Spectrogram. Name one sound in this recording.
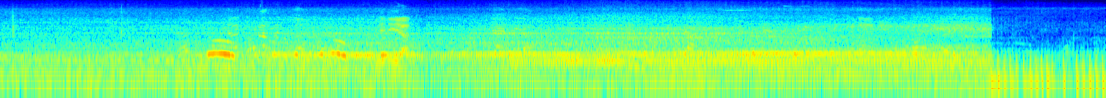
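A truck engine rumbles as the truck drives slowly past close by.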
